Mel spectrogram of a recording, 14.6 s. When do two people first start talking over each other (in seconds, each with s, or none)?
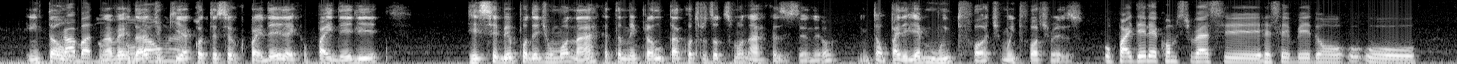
0.6 s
